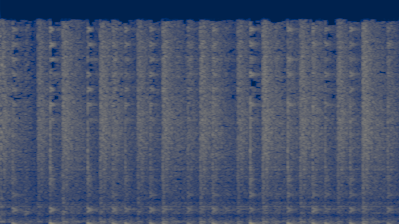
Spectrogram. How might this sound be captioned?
drum loop plus pretty cool ring mod and tape delay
